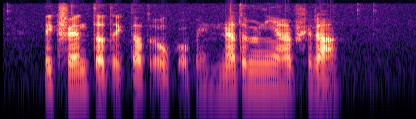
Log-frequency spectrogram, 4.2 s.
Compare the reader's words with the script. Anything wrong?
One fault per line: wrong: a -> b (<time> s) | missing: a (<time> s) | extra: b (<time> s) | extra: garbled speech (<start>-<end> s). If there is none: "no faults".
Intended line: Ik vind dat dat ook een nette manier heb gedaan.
extra: ik (1.1 s)
extra: op (1.8 s)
